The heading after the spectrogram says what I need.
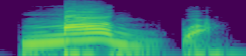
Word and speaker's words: mágoa: um de tongo crescente Olha bem mágua o o assumiu um som semelhante ao u não é mágoa mágoa mágua ouvido ou ou ou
